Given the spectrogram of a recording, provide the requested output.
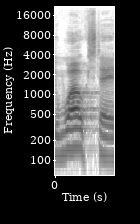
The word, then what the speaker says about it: Vox Day: goes by the name Vox day. It's literally supposed to be wok day if you know how to pronounce Latin wok's de which means the voice of god and anybody who says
